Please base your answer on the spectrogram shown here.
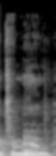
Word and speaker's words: Temu: Okay guys, as you can see by the thumbnail, I'm another one of those YouTube channels that got contacted by Temu, which is how it's properly pronounced, to go on their website and be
